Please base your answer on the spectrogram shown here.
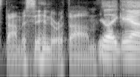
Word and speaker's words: Thomas: It's Thomas. Thomas is spelled THOMAS, and you just right, but nobody has ever kept the H in there.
